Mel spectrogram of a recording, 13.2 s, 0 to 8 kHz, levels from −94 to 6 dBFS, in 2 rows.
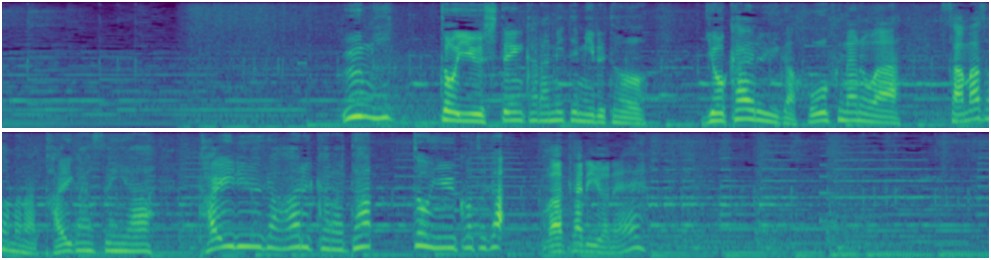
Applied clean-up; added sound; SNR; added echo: none; none; none; none.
